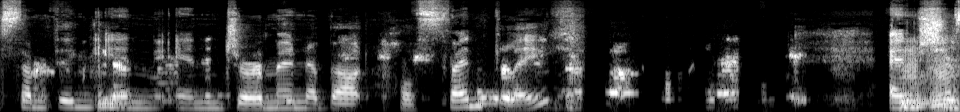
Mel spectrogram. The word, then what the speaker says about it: hoffentlich: So I was putting the accent on the wrong part of the word.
